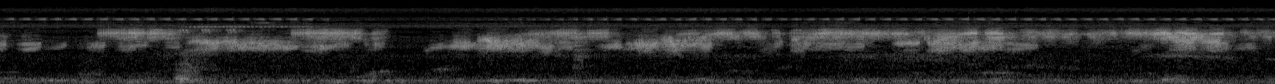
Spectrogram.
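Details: Bali, Indonesia frog chorus: many frogs giving rasping, rattling croaks that merge into a near-continuous wall of sound, briefly thinning before swelling again, with a steady high whine in the background.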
